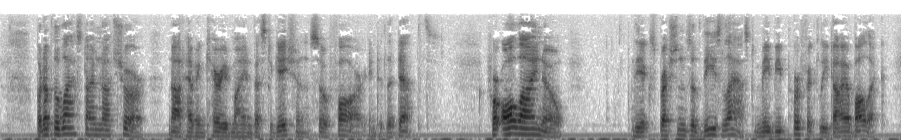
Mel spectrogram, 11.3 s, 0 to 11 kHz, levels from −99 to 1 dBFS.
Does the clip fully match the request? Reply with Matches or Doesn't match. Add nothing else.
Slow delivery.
Doesn't match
